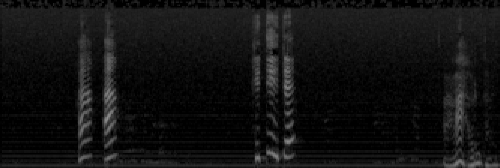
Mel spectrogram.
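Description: A middle-aged woman speaks haltingly into a microphone, heard through a loudspeaker.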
